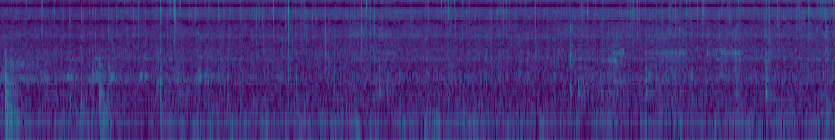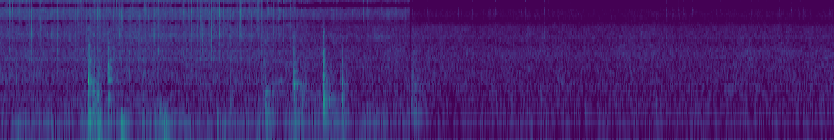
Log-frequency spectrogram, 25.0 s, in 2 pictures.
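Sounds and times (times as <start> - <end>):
omelette sizzling in a pan: 0.0 - 18.7.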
